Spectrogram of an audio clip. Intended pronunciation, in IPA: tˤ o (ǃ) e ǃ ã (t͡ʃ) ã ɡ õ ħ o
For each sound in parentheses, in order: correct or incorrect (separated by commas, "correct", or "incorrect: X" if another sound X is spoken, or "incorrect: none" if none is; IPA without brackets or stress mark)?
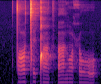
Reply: incorrect: ǀ, incorrect: t͡sʼ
